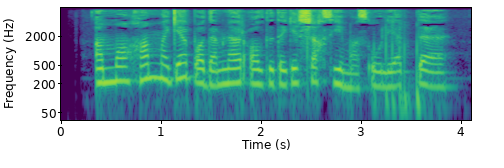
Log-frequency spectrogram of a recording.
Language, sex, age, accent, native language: Uzbek, female, 18-24, Andijon, Uzbek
